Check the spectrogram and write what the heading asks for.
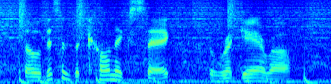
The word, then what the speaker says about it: Koenigsegg Regera: yes i know look how do you pronounce the name so this is the koenigsegg regera it's swedish it means to rain so koenigsegg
